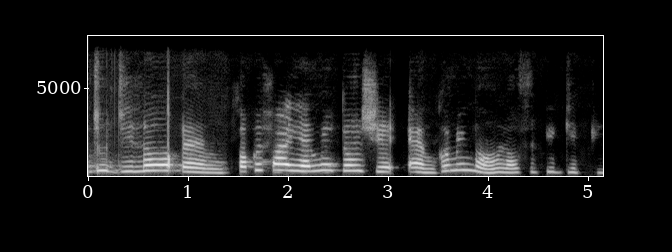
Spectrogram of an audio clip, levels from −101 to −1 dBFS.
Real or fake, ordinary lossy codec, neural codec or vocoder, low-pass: fake; none; codec, 44.1 kHz, 2.6 kbps, SNAC; 7.2 kHz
